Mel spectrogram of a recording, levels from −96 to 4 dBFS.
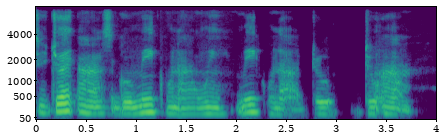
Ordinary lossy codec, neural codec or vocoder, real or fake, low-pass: none; vocoder, 44.1 kHz, 128 mel bands, Pupu-Vocoder; fake; 7.2 kHz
